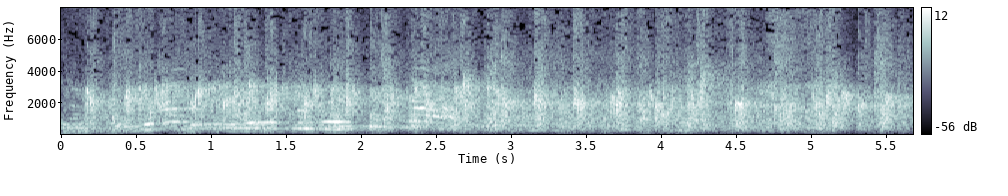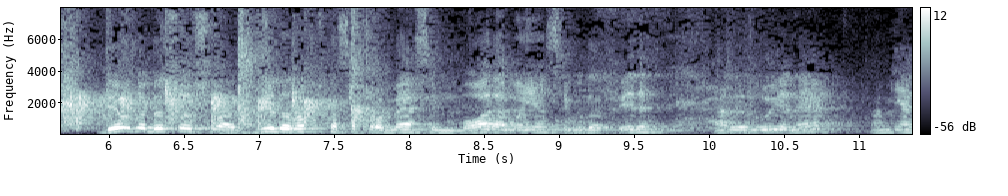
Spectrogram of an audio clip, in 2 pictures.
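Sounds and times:
audience applauding: 0:00.0 - 0:07.9
speech: 0:06.0 - 0:11.3.

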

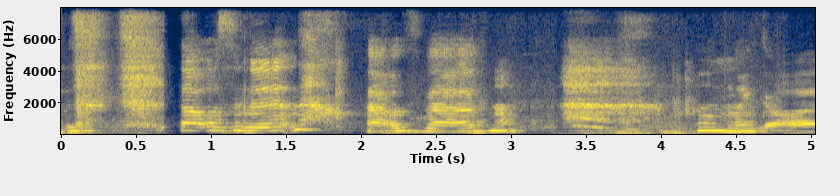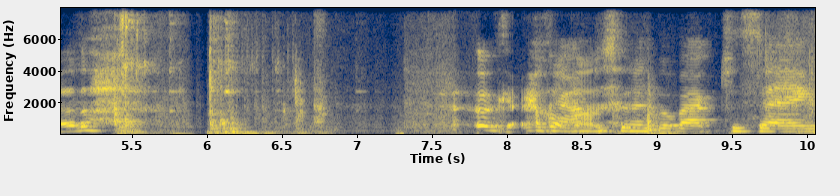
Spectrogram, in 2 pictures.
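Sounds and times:
speech: 0:00.8 - 0:05.7, 0:07.8 - 0:10.0
chair being fixed: 0:05.3 - 0:07.2.

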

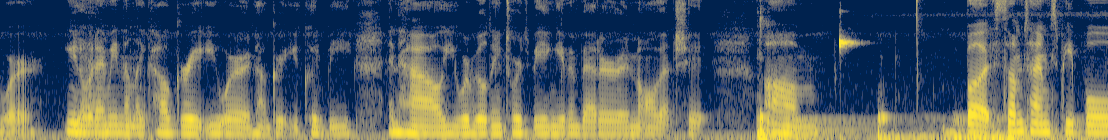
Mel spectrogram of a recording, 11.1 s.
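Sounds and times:
speech: 0:00.0 - 0:11.0
smoke alarm low-battery chirp: 0:08.2 - 0:11.0.

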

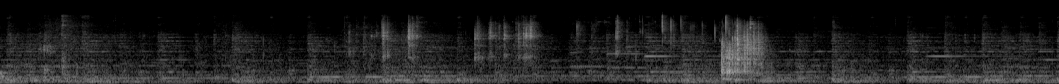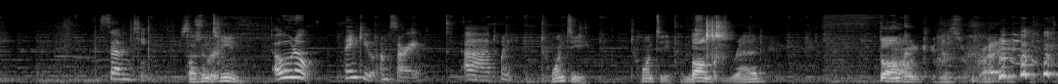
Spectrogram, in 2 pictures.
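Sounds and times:
dice rolling on a table: 0:03.5 - 0:07.8
speech: 0:11.7 - 0:18.4, 0:19.4 - 0:21.0
laughter: 0:20.0 - 0:21.1.

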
